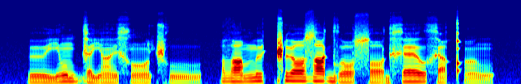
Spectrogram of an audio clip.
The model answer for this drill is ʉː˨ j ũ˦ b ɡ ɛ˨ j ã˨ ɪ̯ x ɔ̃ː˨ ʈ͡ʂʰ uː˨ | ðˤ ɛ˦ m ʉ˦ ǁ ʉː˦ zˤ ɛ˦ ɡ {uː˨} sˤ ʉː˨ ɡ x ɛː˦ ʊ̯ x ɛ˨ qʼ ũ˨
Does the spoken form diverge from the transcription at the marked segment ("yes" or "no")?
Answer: no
